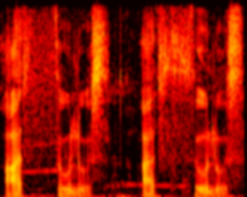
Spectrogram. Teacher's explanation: Jadi ada huruf alif lam bertemu dengan huruf tha, lamnya tidak jelas atau dilebur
